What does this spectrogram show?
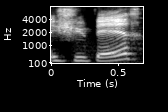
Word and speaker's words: JuBer: To know also that JuBer, that is how you pronounce that, and Dane both got a bomb off a guard early, so that's nice.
